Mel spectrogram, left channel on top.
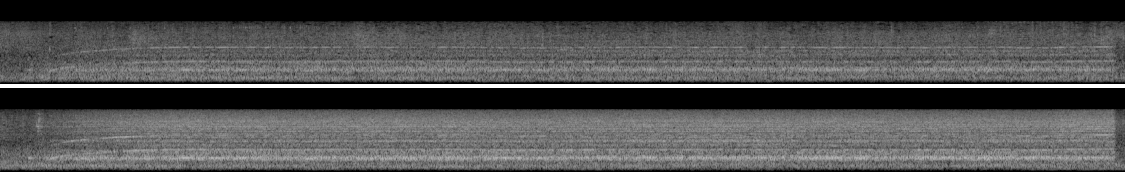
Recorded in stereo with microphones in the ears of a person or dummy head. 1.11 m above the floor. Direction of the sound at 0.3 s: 85° right.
